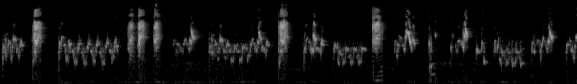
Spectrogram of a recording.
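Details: Continuous warbling of a young pet budgie singing to its gentle elder: tumbling chatter of buzzy trills, sharp high squeaks and clicks, loud and nearly unbroken throughout.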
